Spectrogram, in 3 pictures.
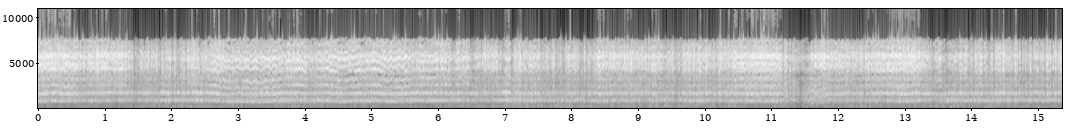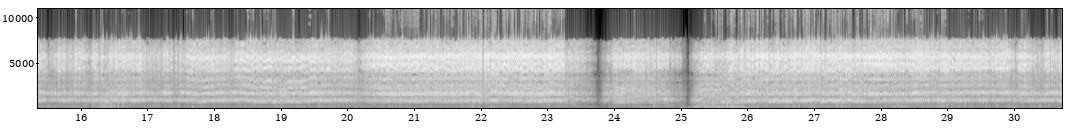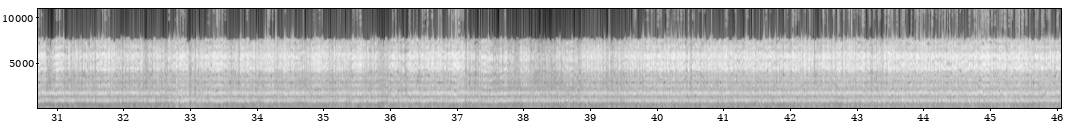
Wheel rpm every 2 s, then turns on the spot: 220, 230, 230, 230, 230, 180, 210, 230, 230, 220, 220, 180, 100, 190, 220, 230, 230, 230, 230, 240, 230, 230, 230.
none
